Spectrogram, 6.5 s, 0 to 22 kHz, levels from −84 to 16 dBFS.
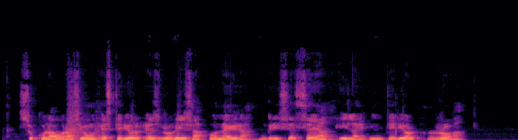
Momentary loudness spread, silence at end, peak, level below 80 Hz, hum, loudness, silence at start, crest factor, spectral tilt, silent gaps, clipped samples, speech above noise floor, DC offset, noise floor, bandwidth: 7 LU; 0.7 s; 0 dBFS; -44 dBFS; none; -15 LUFS; 0.25 s; 14 dB; -7.5 dB/octave; none; under 0.1%; 51 dB; under 0.1%; -65 dBFS; 11.5 kHz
